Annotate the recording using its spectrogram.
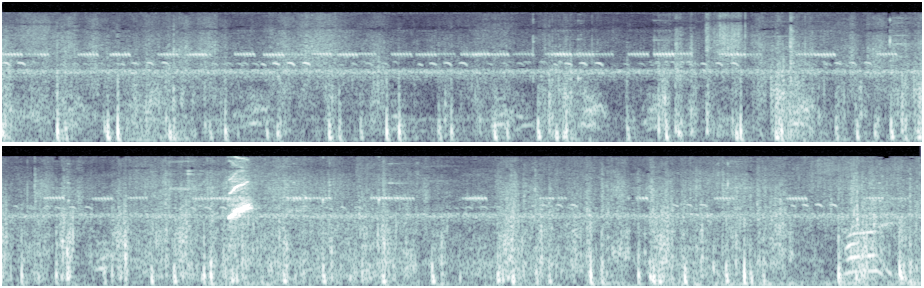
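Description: Crickets chirp steadily outdoors at night.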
